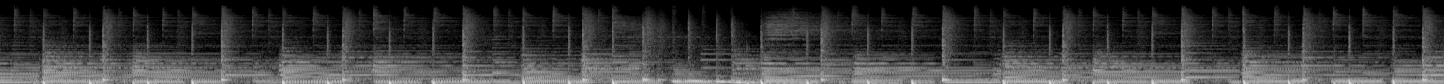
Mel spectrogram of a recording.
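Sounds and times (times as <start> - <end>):
Cmaj7 A7 Dm7 G7 chord progression: 0.0 - 14.4.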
